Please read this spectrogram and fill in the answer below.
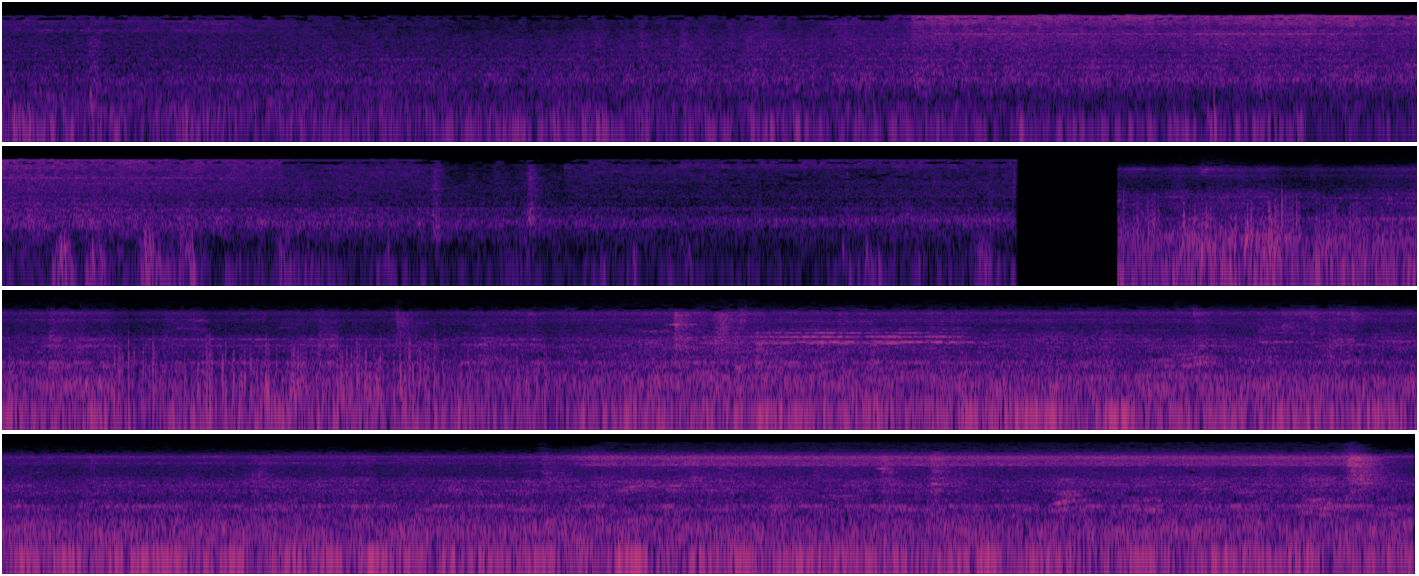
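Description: Electric rack-railway train of the Monte Generoso line: a fainter running sound, cut off suddenly about twelve seconds in, then a louder steady ride noise with a low hum from inside the moving carriage.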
